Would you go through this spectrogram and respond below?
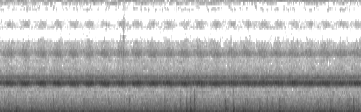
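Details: High, steady cricket trill from Lake Arrowhead, California, rapid pulses at one constant pitch, with soft scattered low clicks and rustles in the background.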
